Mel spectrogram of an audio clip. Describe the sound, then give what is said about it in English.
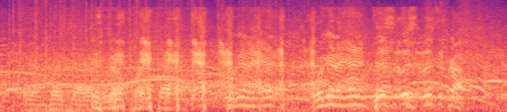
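A Cowboys football team cheering and shouting over one another in the locker room: a loud, steady wall of excited overlapping voices, broken by occasional whoops and bursts of laughter. “Listen to the crowd. I'm telling you, the boys are going nuts.”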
